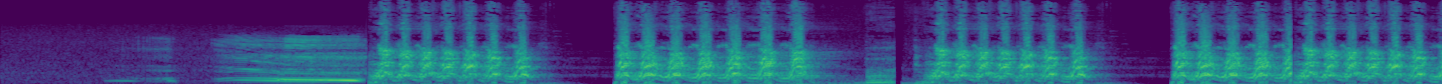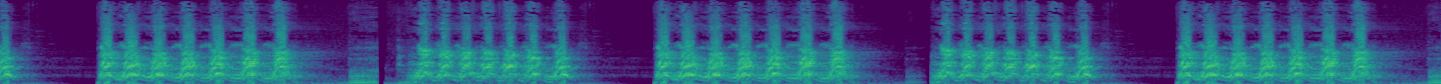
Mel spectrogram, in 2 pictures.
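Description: A dog barking in quick runs of about four or five barks a second, each run two to three seconds long with brief pauses between. The barking is preceded by a few faint seconds ending in a short sound rising in pitch.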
